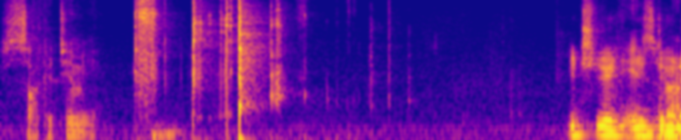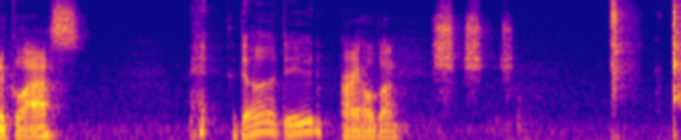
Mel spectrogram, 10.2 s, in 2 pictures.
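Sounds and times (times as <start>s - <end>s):
speech: 0.2s - 1.4s, 4.2s - 5.8s, 6.5s - 9.0s
beer can cracking open: 1.0s - 2.9s.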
